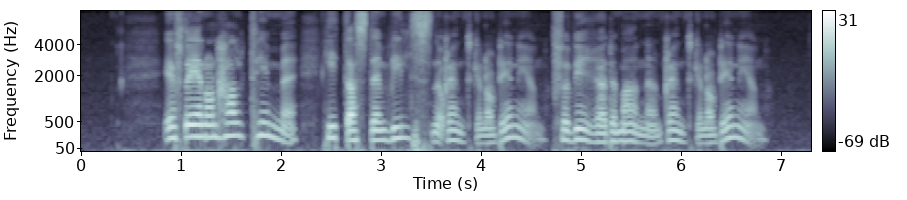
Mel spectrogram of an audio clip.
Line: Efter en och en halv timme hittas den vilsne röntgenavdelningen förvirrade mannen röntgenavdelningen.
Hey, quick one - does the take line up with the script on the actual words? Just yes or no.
yes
